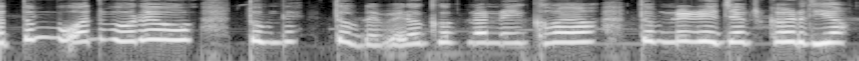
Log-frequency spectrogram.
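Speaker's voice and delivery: put-on high, pouty childlike whimper; high pitched tearful complaint; whiny crying. A narrator's reading. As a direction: sulk and whine like a child about to cry. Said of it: "म्यान म्यान मुँह फुलाकर रोने लगती है".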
